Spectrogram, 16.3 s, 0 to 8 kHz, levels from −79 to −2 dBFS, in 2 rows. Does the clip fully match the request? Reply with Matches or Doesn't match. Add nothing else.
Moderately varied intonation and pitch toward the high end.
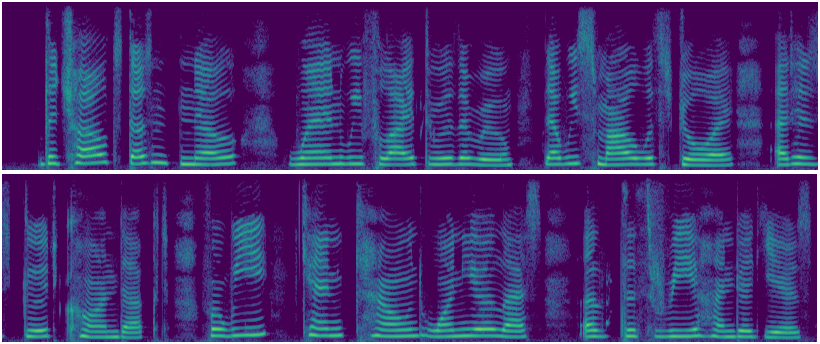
Doesn't match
